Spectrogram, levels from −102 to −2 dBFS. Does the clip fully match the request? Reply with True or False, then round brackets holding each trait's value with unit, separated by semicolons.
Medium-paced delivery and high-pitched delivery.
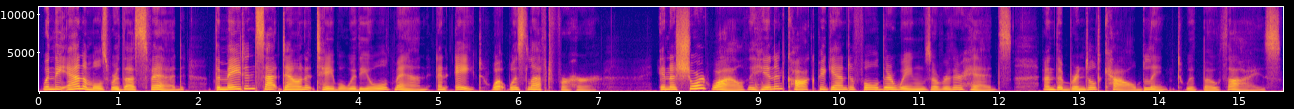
True (180 wpm; 220 Hz)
